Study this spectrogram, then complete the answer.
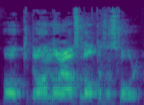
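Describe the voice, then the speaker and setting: A man casually retelling a story in a podcast chat, animated and acting out the quoted lines. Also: a little high, reverberant.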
